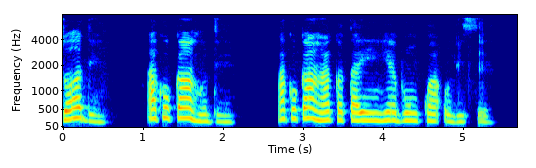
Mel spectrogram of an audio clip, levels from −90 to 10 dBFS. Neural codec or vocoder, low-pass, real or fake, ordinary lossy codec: vocoder, 44.1 kHz, 128 mel bands, Pupu-Vocoder; 7.2 kHz; fake; none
